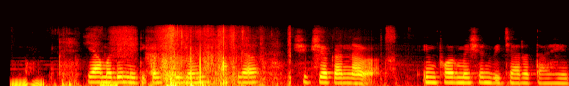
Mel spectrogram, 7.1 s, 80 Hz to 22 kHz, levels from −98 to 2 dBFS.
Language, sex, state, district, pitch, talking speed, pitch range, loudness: Marathi, female, Maharashtra, Gondia, 205 Hz, 65 wpm, 190-215 Hz, -27 LUFS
